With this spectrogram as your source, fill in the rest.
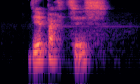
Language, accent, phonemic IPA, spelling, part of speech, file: French, Canada, /de.paʁ.tis/, départisse, verb, LL-Q150 (fra)-départisse.wav
- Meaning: inflection of départir: 1. first/third-person singular present subjunctive 2. first-person singular imperfect subjunctive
